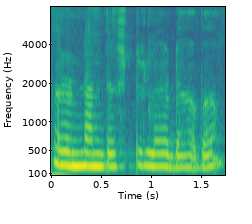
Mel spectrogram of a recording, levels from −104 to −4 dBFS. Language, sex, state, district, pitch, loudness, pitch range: Telugu, female, Andhra Pradesh, Krishna, 225 Hz, -15 LUFS, 215-230 Hz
